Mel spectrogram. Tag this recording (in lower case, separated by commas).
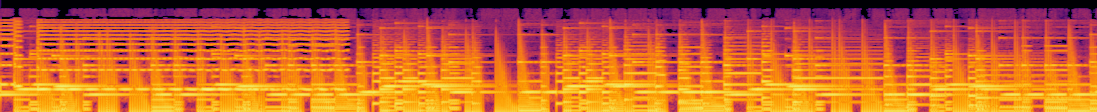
music, happy music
